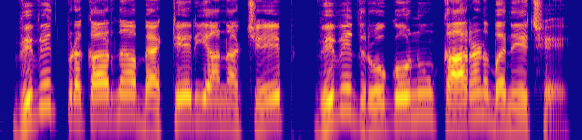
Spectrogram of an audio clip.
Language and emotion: Gujarati, neutral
